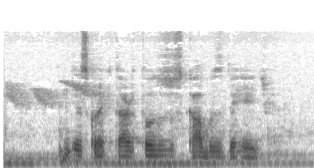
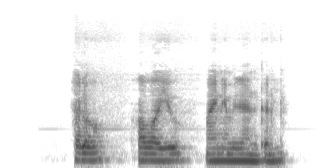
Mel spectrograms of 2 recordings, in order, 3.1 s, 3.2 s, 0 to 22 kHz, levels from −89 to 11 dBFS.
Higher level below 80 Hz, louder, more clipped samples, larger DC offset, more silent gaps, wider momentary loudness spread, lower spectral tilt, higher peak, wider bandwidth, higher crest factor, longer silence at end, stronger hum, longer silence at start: first, -38 dBFS vs -64 dBFS; first, -23 LUFS vs -26 LUFS; neither; neither; neither; first, 14 LU vs 11 LU; second, -5.5 dB/octave vs -8.5 dB/octave; first, -4 dBFS vs -10 dBFS; first, 11.5 kHz vs 4.8 kHz; about the same, 20 dB vs 16 dB; second, 0 s vs 0.35 s; neither; second, 0.05 s vs 0.75 s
